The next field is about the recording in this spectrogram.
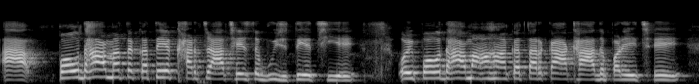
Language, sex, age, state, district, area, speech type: Maithili, female, 60+, Bihar, Darbhanga, rural, spontaneous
